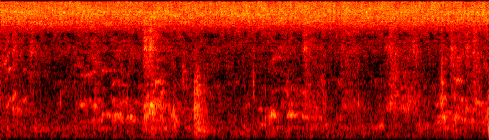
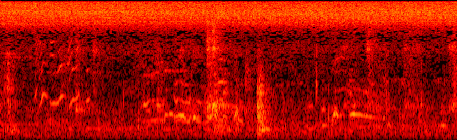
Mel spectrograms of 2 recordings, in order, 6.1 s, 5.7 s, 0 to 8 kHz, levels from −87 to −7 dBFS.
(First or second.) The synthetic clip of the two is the first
